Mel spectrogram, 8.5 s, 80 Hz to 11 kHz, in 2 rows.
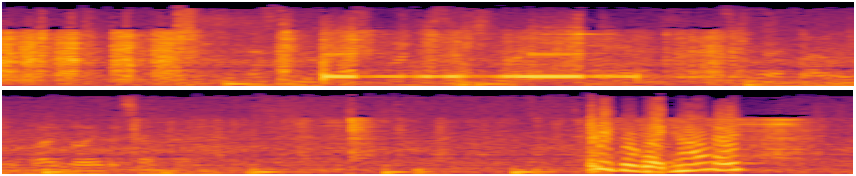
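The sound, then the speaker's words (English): A telephone call is placed during a Federal Election Commission meeting on Draft Advisory Opinion 2011-27, New Mexico Voices: a steady electronic tone sounds for a second or two, then a warbling ring later on, all over a murmur of indistinct voices. “And at this time, we will see who we get on the phone.”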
